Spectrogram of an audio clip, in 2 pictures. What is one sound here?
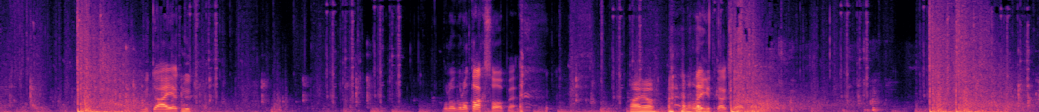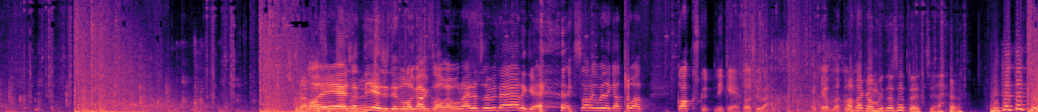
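Gunfire and building noises from a video game crackle in bursts.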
